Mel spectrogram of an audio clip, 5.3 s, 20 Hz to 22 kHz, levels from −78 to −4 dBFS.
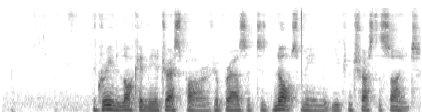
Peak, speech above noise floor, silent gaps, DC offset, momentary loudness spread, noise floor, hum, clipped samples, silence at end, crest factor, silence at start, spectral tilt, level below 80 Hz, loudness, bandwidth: -10 dBFS; 32 dB; none; under 0.1%; 10 LU; -63 dBFS; none; under 0.1%; 0.05 s; 22 dB; 0.85 s; -5 dB/octave; -62 dBFS; -31 LUFS; 16 kHz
